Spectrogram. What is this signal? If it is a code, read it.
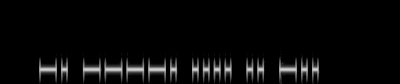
Morse code, heard as a keyed tone, about 22 wpm, 700 Hz. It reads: N9HID
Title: USA Call Signs - 5 Characters - Repeated 2x - 22wpm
